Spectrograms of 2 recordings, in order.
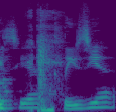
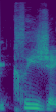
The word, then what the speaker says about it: Ecclesia: Order of Ecclesia, I think is how it's Ecclesia. I pronounced, think yeah. that's what I think they said it once in the game. And I was like, Ecclesia. Got to remember that. So I started this one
